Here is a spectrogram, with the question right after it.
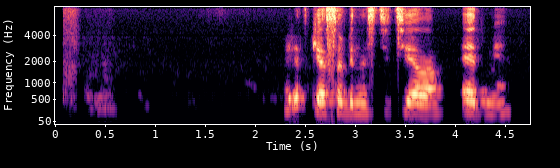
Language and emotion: Russian, neutral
